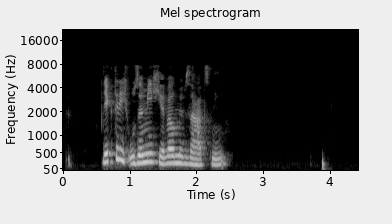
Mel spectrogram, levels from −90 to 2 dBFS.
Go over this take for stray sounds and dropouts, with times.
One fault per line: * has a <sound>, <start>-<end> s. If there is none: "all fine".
all fine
